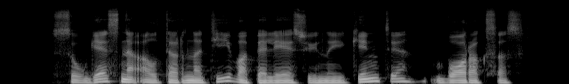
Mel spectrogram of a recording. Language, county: Lithuanian, Šiauliai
